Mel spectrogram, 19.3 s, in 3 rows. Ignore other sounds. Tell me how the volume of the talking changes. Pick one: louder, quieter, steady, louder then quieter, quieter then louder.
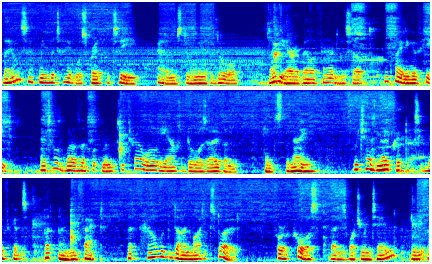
steady.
